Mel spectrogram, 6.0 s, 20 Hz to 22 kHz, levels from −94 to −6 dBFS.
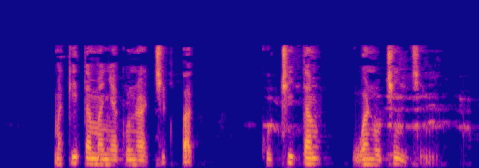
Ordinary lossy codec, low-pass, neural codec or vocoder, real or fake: MP3, 48 kbps; 7.2 kHz; none; real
